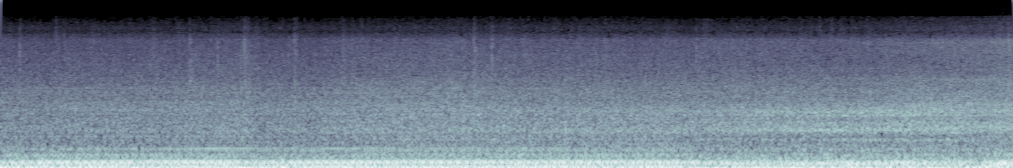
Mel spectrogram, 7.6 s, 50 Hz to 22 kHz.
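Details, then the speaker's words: 1971 Chevy Nova LS swap after fitting a new Tanks Inc EFI tank with an in-tank 450 lph pump, replacing a loud external pump: a deep, even engine rumble with no pump whine audible. A quiet, healthy fuel pump. "I don't think I can hear the fuel pump at all. It's much quieter in here."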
